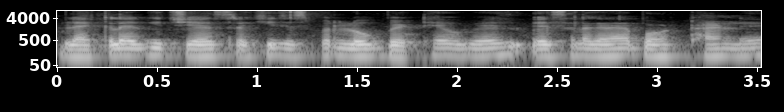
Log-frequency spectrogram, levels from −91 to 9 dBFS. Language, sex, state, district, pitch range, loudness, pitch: Hindi, male, Chhattisgarh, Raigarh, 115-120 Hz, -18 LUFS, 115 Hz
